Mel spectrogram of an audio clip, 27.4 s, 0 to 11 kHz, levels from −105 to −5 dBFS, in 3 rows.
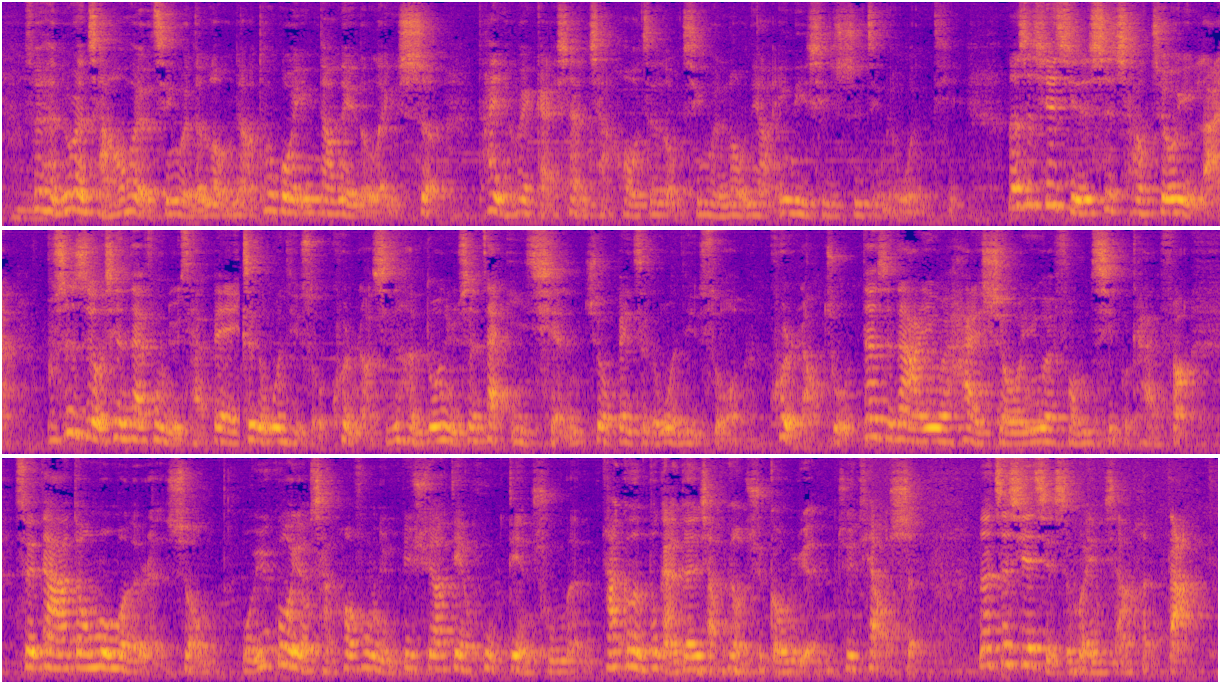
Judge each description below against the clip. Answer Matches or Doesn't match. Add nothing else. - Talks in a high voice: Matches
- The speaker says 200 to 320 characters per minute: Doesn't match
